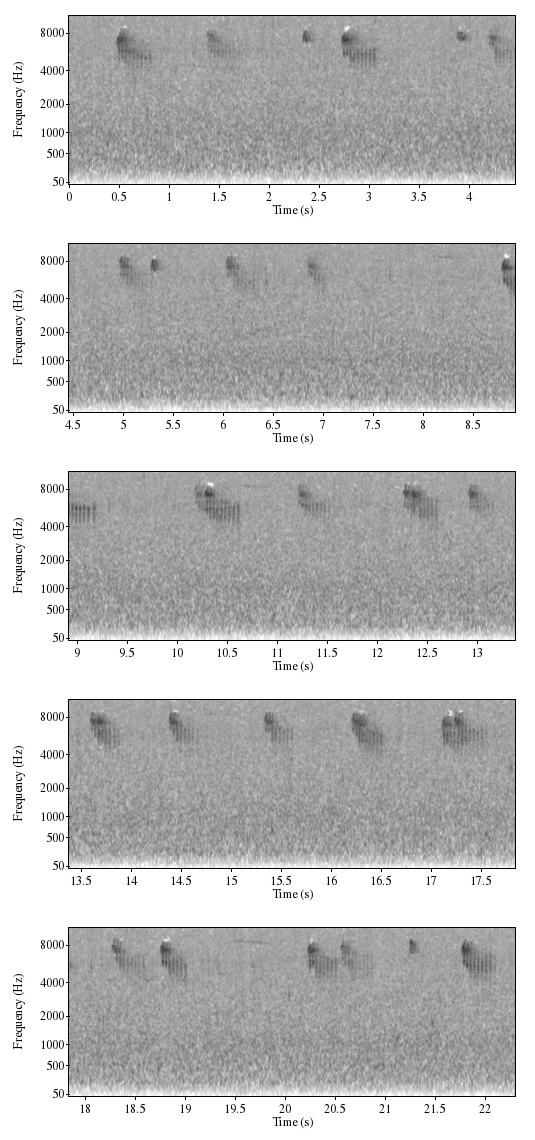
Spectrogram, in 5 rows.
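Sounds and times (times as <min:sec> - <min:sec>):
soft murmur of lake water: 0:00.0 - 0:22.3
birds singing: 0:00.4 - 0:03.2, 0:03.9 - 0:07.1, 0:08.8 - 0:09.4, 0:10.2 - 0:11.6, 0:12.3 - 0:15.6, 0:16.2 - 0:19.5, 0:20.2 - 0:22.2.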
